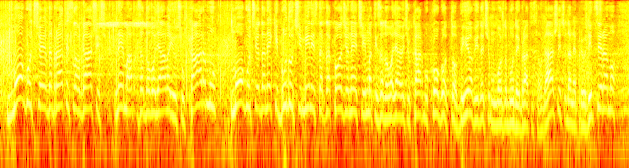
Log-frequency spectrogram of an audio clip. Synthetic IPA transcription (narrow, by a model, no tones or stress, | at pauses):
mo̞ɡut͡ɕe̞jed̪abɾat̪islˠaʋɡaːʃit͡ɕne̞ːmazad̪o̞ʋo̞ʎaːʋajut͡ɕukaːɾmumo̞ɡut͡ɕejed̪ane̞kibud̪uːt͡ɕiminist̪aɾt̪ako̞ːd͡ʑene̞ːt͡ɕeimat̪izad̪oʋoʎaːʋajut͡ɕukaɾmuko̞ɡo̞d̪̚t̪o̞ːbio̞ʋid̪jet͡ɕemomo̞ʒd̪abud̪e̞ibɾat̪islˠa̰ʋɡaːʃit͡ɕd̪ane̞pɾiud̪it̪siːɾamo̞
